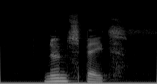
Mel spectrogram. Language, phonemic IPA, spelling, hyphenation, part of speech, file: Dutch, /ˈnʏn.speːt/, Nunspeet, Nun‧speet, proper noun, Nl-Nunspeet.ogg
- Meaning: Nunspeet (a village and municipality of Gelderland, Netherlands)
